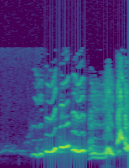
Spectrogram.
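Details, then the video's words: A common blackbird gives a single song phrase: a sustained, clear whistled warble that rises and falls, then ends in a quick, high squeaky flourish. "Common blackbird call"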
